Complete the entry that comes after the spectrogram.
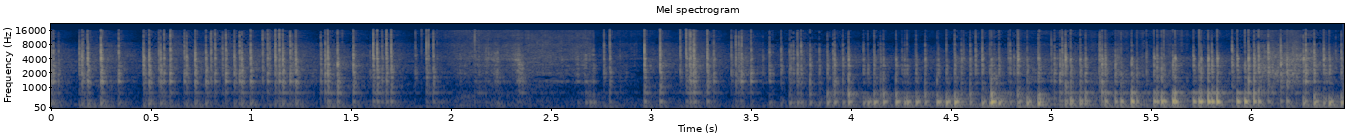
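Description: Long pointed blue acrylic nails tap rapidly on the surface of a large, solid varnished wooden table. The dry, bright clicks come in quick, uneven bursts with almost no ring. About halfway through they grow louder and pick up a warmer, hollow woody knock.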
